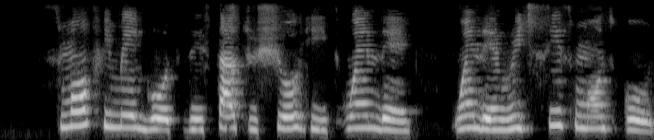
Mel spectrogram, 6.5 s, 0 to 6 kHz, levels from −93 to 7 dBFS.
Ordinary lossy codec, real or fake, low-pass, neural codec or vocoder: none; real; 5.4 kHz; none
